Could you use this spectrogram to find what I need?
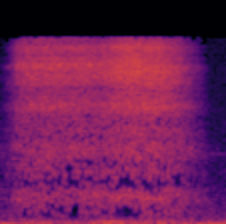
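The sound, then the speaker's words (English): A deep breath, heard as one long, loud, airy hiss that holds steady for about two seconds and then fades out, with no talking over it. “So how we do it is we take that deep breath in”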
